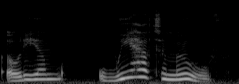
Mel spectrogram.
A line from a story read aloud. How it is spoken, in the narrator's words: Curvis shouted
